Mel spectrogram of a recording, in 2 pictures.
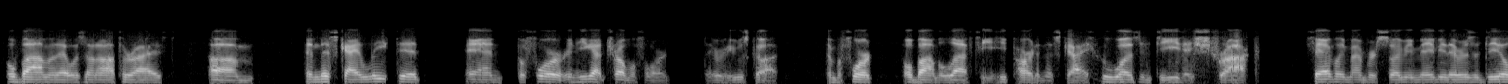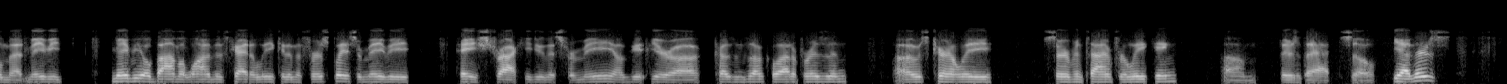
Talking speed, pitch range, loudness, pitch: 180 wpm, 110-120 Hz, -21 LUFS, 115 Hz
